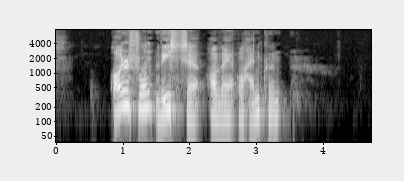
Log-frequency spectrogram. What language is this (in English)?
Danish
